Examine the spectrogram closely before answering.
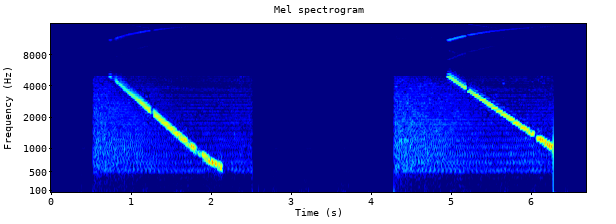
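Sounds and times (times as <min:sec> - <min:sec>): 
buzzy electronic hiss: 0:00.5 - 0:06.6
descending sonification tone from a white cane: 0:00.7 - 0:02.2, 0:04.9 - 0:06.3.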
